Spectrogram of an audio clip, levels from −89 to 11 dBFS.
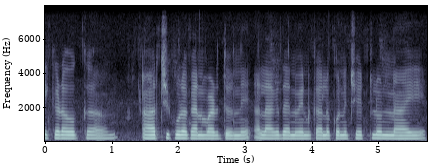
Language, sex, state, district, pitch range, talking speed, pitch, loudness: Telugu, female, Telangana, Mahabubabad, 185-195 Hz, 115 wpm, 190 Hz, -15 LUFS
